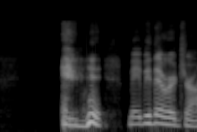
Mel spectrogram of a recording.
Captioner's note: laughs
